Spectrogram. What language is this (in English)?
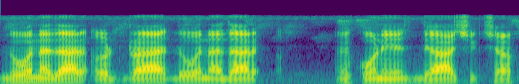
Konkani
